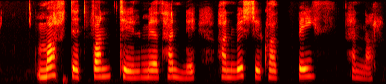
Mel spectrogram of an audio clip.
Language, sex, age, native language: Icelandic, female, 12, Icelandic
